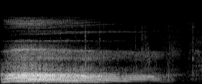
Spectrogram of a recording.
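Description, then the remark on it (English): A single loud, gravelly roar voiced by a person imitating a dragon, held for about a second and a half before trailing off into a fading growl. “And the witch heard a roar that was scary and loud.”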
